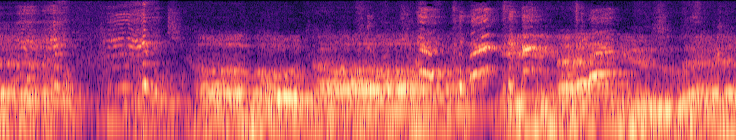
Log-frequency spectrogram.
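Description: A keyboard plays along with a choir.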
